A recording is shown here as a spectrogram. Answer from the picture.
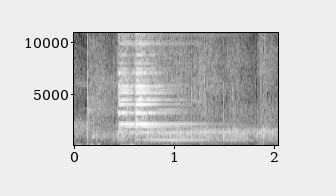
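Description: Studio audience applauding, with a bright bell-like chime of several ringing tones coming in sharply about half a second in and slowly fading.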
